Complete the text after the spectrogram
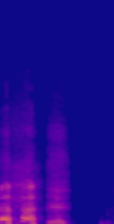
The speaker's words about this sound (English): The longest yawn. Wow.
